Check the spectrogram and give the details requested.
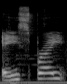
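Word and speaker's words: Aseprite: This is Asprite, which I keep reading as a sprite, but no, it's Asprite.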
